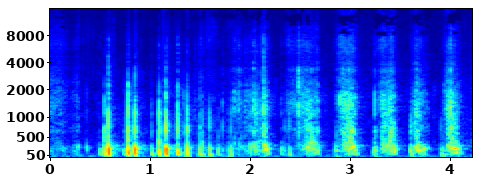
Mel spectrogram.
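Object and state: Leather Chelsea boot.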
